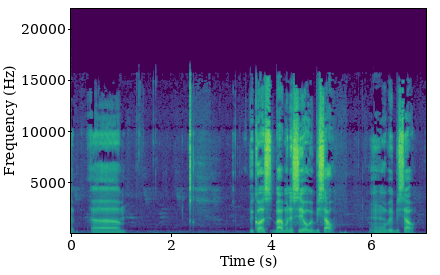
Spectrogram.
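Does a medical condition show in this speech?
No.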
